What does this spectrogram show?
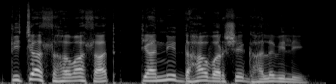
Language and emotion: Marathi, neutral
